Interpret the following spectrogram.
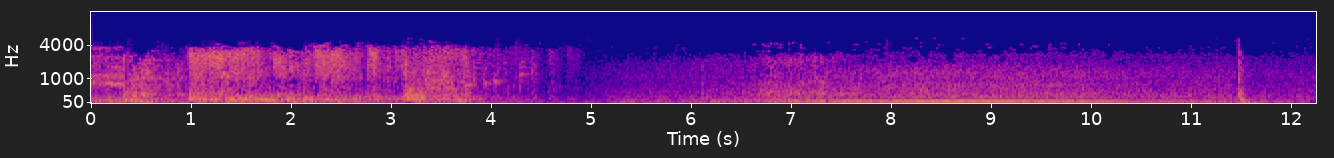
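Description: Sound effects of a car crashing and rolling over: a run of heavy crashing impacts for about four seconds, then a low steady rumble, with one sharp click near the end.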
